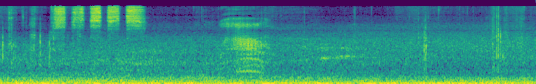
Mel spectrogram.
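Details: Black and white cat meowing because he wants food; one short, faint meow midway through, preceded by sharp clicking bursts, over a steady low indoor rumble.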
